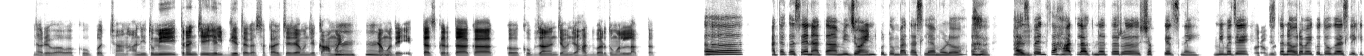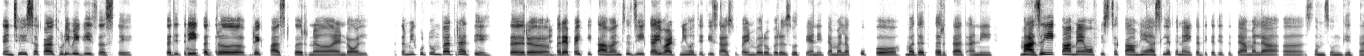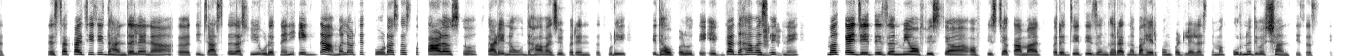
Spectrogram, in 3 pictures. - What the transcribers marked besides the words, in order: in English: "हेल्प"; chuckle; in English: "एंड ऑल"
- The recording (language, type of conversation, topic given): Marathi, podcast, तुझ्या घरी सकाळची परंपरा कशी असते?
